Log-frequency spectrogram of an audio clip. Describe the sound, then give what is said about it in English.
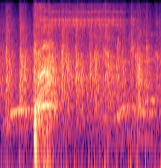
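A church audience claps in praise of God in a dense, steady patter of hand claps, with a voice calling out over the applause near the start and a brief vocal rise later. “Give God a hand clap of praise about that.”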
